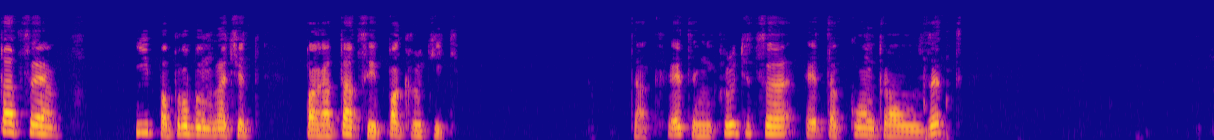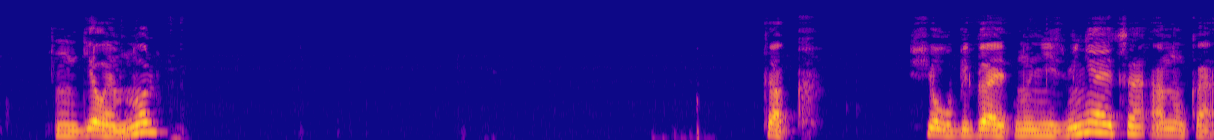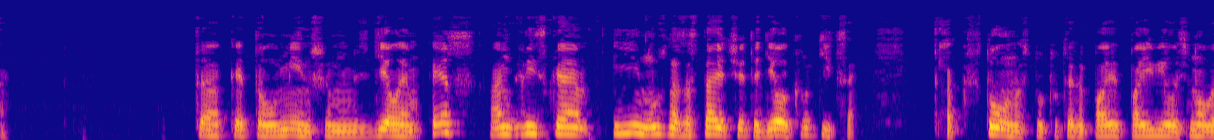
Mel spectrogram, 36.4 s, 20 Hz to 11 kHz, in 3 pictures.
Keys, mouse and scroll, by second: 3.7-6.0 drag, 9.3 ctrl+z, 12.0-13.9 drag, 15.2-16.8 drag, 18.9 ctrl+z, 22.1-22.7 shift+middle drag, 23.3-25.2 drag, 25.8-27.2 drag, 28.3 s, 30.4 shift+middle click.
